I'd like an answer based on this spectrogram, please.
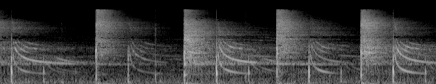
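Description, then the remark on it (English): Four sharp hand claps at a steady pace into a galvanized metal tube about 180 feet long, running from the Exploratorium mezzanine up into the rafters, each followed by a ringing, downward-sweeping zing as the echo travels back through the tube, like a laser sound. “For example, if I just clap into it”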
